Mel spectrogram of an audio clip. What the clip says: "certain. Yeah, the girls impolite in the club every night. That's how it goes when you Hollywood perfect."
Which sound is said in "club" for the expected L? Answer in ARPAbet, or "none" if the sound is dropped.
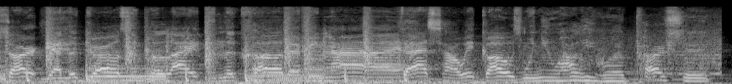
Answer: none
